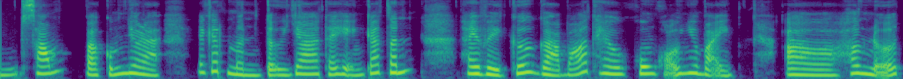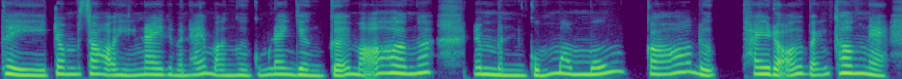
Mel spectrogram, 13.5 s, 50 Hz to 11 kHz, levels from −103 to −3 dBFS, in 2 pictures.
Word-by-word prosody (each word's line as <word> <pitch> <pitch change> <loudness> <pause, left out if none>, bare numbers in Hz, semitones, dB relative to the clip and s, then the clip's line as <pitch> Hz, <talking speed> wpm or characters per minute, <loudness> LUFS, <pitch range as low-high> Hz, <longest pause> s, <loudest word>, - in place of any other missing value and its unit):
sống 290 +2 +3 0.2
và 235 - +3
cũng 245 +4 -1
như 305 -1 +3
là 230 -5 +1 0.3
cái 335 - -4
cách 385 -3 -2
mình 235 -6 0
tự 225 +1 -1
do 270 +4 +1
thể 255 -2 -2
hiện 235 -3 -2
cá 310 +4 +1
tính, 330 +3 +2 0.4
thay 285 0 +4
vì 255 -4 +4
cứ 305 - +1
gò 250 -6 +3
bó 240 +11 0
theo 290 -6 0
khuôn 285 0 +3
khổ 275 - -3
như 310 0 +3
vậy. 225 -4 -2 0.4
Ờ, 230 -2 +2
hơn 295 -2 +2
nữa 245 - +2
thì 230 -6 +2
trong 265 -2 -1
xã 275 +1 -1
hội 230 -3 -1
hiện 230 0 -3
nay 250 -1 0
thì 245 - -4
mình 215 -1 -3
thấy 245 +4 -2
mọi 220 -6 -3
người 220 0 -2
cũng 230 +1 -5
đang 255 -2 -1
dần 215 -4 0
cởi 220 +4 0
mở 240 +2 0
hơn 305 -2 +2
á, 330 +2 +1 0.3
nên 265 -2 +2
mình 220 -2 0
cũng 225 +6 -1
mong 265 -4 0
muốn 300 +9 +1 0.2
có 275 +6 0
được 225 -6 0 0.2
thay 275 -1 +2
đổi 265 +3 +2
bản 250 -1 -4
thân 305 -1 +3
nè, 235 -5 -1
260 Hz, 255 wpm, -23 LUFS, 230-290 Hz, 0.4 s, thay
